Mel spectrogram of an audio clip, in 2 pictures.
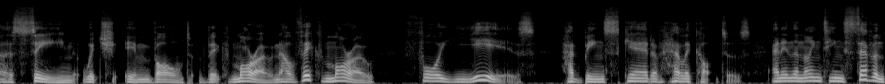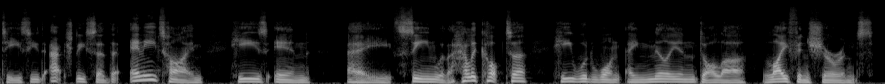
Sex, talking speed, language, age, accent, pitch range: male, 135 wpm, English, 40-59, British, 105-155 Hz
